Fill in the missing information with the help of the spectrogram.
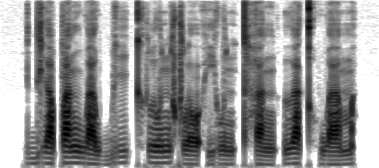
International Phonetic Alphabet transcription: d i˧ a̯ p a˥˩ ŋ w a˨˩ w b iː˥˩ kʰ l u˥˩ n k l ɔ˨˩ ʔ j u˩˦ n tʰ a˩˦ ŋ ʔ ɯ˥˩ a̯ kʰ w a˦˥ m

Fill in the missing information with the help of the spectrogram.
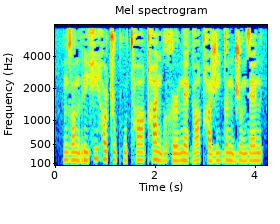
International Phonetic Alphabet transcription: n z ɔ˨˩ n r i˨˩ x i˥˨ h ɔ˧ ʈ͡ʂ u˩˧ pʰ u˨˩ tʰ ɑ˧˥˧ qʰ ɛ˥˨ ŋ ɡ ʊ˩˧ x ə˞˩˧ n ɛ˨˩ ɡ ɑ˧˥˧ qʰ ʊ˩˧ ʒ i˧ ɡ ə˥˨ n d͡ʒ ʊ˥˨ n z ɛ˥ n

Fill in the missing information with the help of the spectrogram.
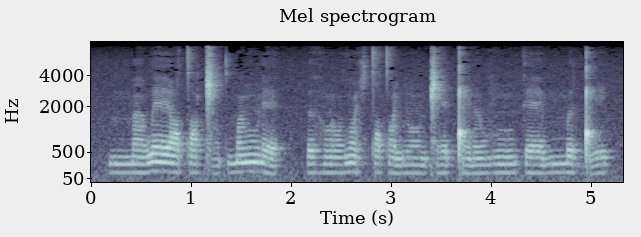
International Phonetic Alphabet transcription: mː ã w ɛː tˤ ɛ ɡ͡ǁ ã tˤ m ũː ɾ ɛ | ə ɦ õː ðˤ õ ç tˤ o tˤ ã ʎ õː ɡ͡ǁ ɛ ǃ ɛ̃ ɾ ə̃ w v ũː k ɛː mː ə ɡ͡ǃ e

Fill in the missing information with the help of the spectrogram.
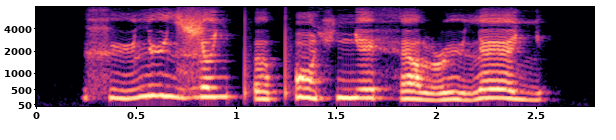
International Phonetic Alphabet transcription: x y˨˩˦ l y˥˩ lʲ ɮ ə˦ ʎ pʼ ə˧˩ pʼ ɔ̃˥˩ ç ɲ e˦ h ɛ˧˩ lˠ ɭ y˧˩ l ɛ˥˩ ʎ

